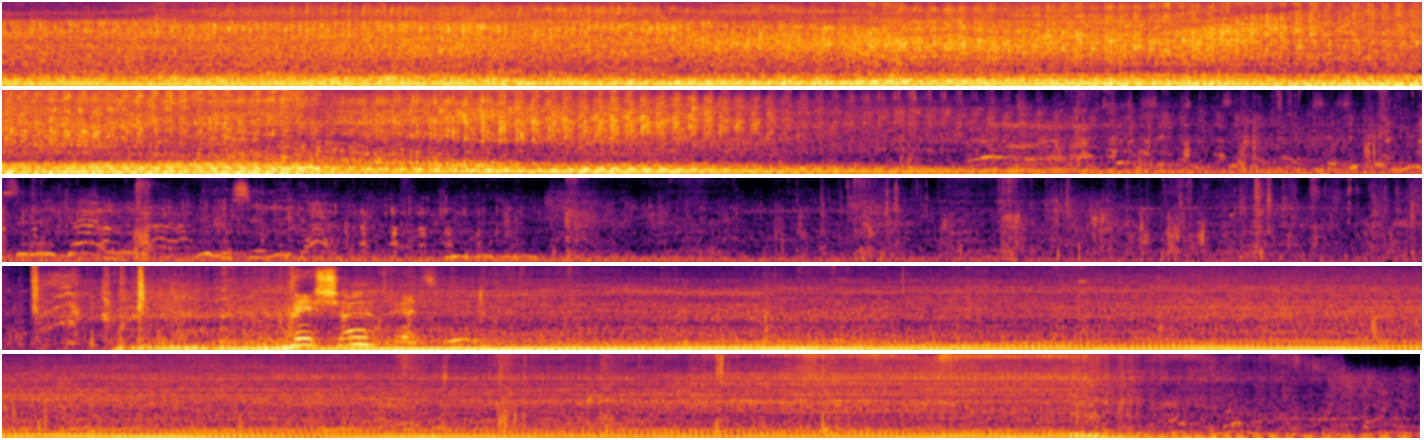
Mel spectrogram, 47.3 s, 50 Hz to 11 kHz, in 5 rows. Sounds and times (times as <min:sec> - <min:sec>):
Outside, urban or manmade: 0:00.0 - 0:47.3
Speech: 0:15.9 - 0:21.2, 0:30.3 - 0:31.6, 0:45.5 - 0:47.3.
